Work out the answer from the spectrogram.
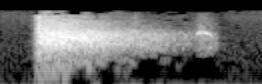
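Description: Gunshot from a headshot in a video game, one loud, abrupt blast that decays over about a second, followed by a short, fainter sound.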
